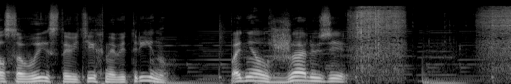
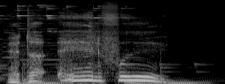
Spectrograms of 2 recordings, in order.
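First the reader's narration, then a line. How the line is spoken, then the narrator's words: Whispered. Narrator (Russian): прошептал сапожник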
